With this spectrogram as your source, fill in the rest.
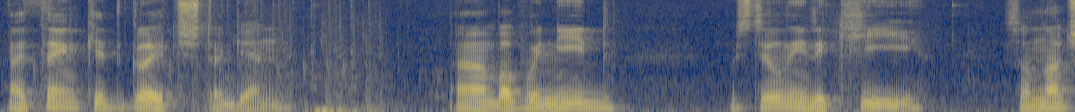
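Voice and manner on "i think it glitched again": ordinary talk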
